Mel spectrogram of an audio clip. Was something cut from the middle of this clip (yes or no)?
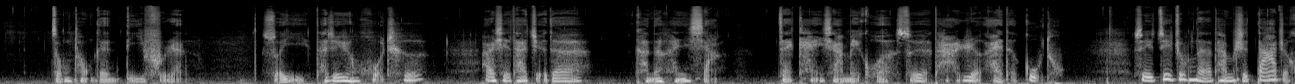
yes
